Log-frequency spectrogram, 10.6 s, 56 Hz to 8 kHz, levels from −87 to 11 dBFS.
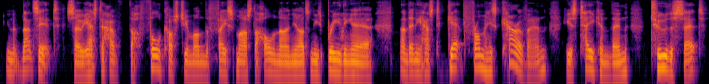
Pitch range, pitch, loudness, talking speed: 105-130 Hz, 115 Hz, -17 LUFS, 225 wpm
